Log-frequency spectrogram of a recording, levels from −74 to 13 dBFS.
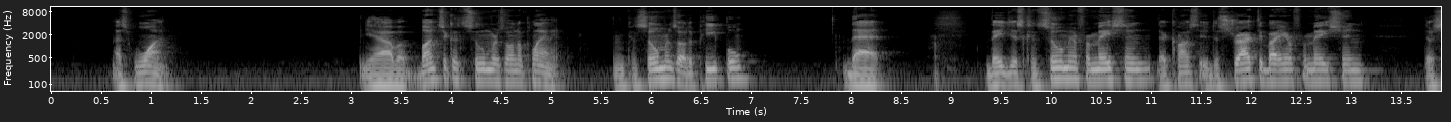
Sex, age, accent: male, 30-49, American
